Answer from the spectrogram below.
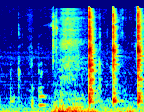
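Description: Three sharp metallic clinks from a spoon banging on something, evenly spaced and fairly loud, following a softer rustle with faint low thumps.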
